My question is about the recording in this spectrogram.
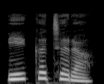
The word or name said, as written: ಏಕಚರ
